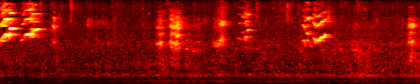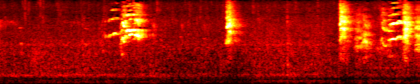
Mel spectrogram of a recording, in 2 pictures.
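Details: Shrill, grating squawks from wild lorikeets as they are spoilt with honey, coming in scattered bursts that grow louder and more clustered toward the end.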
